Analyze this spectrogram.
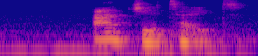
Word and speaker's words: agitate: Agitate. A, J, I, T, ate. Agitate. And we've got that G spelling of J. So it's going to go in this column.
